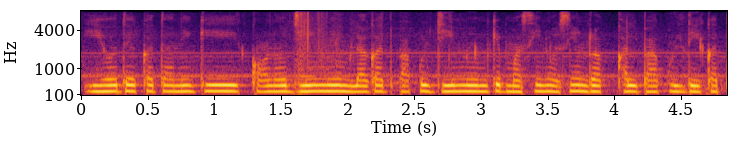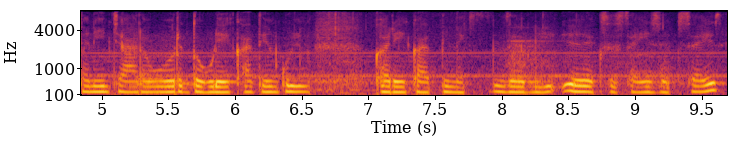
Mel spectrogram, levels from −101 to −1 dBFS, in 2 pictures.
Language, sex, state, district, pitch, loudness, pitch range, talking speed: Hindi, female, Uttar Pradesh, Varanasi, 200 Hz, -15 LUFS, 190-210 Hz, 165 wpm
